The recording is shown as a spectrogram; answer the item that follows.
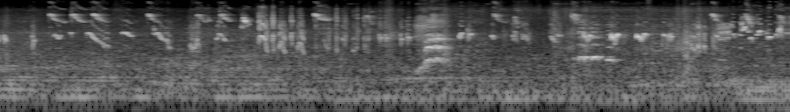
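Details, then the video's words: Sooty-headed bulbul practising a long trilling song, short bright chirps and slurred whistled notes in loose bursts, one louder swooping call midway, other birds chirping around it. "SUARA BURUNG TRUCUKAN BELAJAR ROPEL"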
